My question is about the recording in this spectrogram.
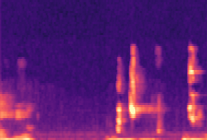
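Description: Faint forest sounds: a couple of short, sharp bird chirps, with two brief low voice-like calls, one at the start and one about a second in.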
